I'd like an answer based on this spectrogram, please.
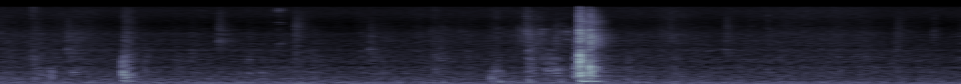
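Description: A few light clicks and taps of small parts being handled at a benchtop vacuum plasma chamber, one just under a second in and a louder one about three and a half seconds in.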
